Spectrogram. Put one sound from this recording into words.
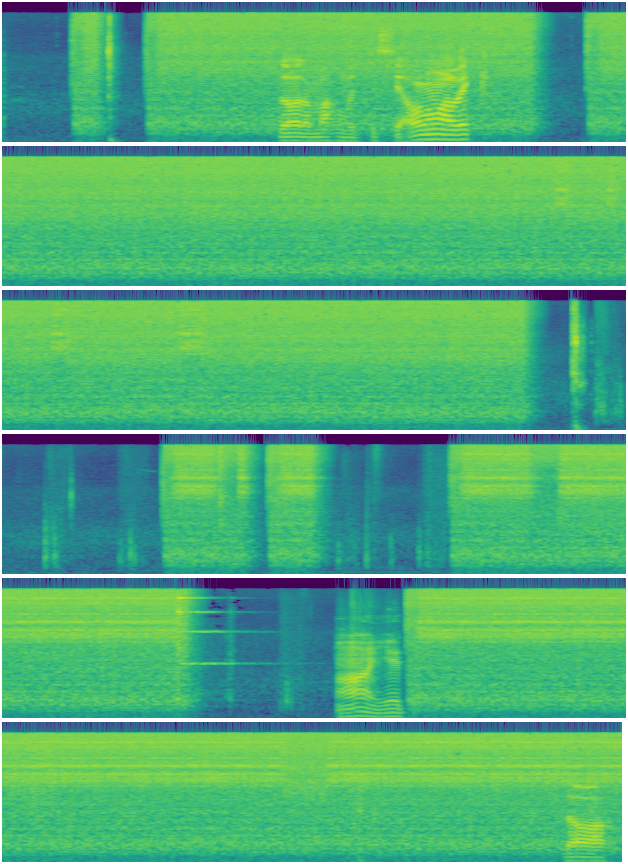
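A pressure washer sprays a hissing jet of water against a surface.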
